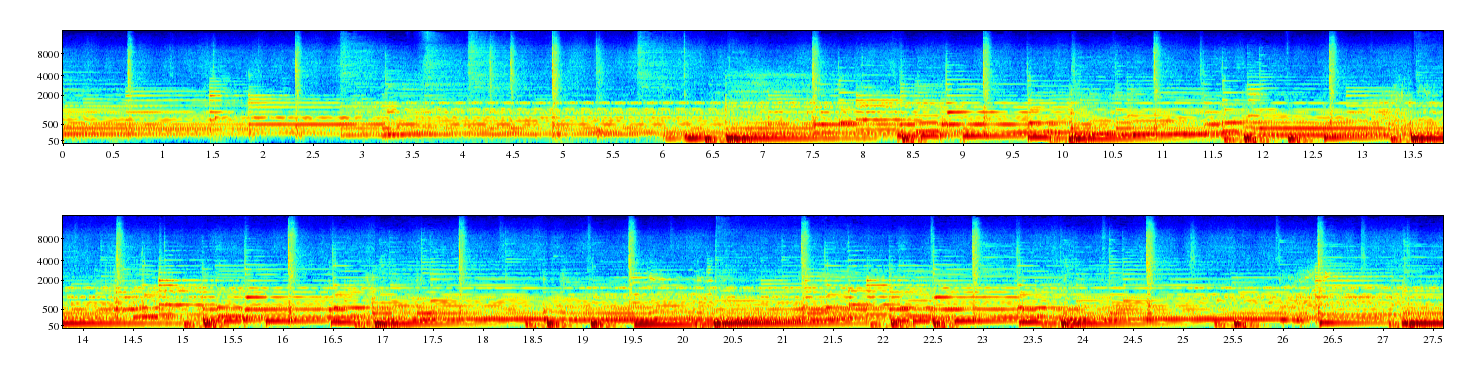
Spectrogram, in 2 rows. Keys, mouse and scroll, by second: 2.7-4.0 typing, 9.4 shift+click, 11.9 double click, 15.1 shift+click, 16.1 right click, 19.5 right click, 21.2 shift+click, 21.6 alt+click, 24.5 double click, 24.8 alt+scroll down 2, 25.1 space.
